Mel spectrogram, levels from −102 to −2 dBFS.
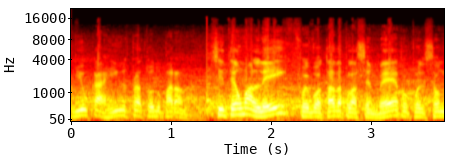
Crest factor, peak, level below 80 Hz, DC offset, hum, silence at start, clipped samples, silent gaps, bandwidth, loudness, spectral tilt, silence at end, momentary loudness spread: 14 dB; -2 dBFS; -50 dBFS; under 0.1%; none; 0 s; under 0.1%; none; 11 kHz; -16 LUFS; -7 dB/octave; 0 s; 8 LU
